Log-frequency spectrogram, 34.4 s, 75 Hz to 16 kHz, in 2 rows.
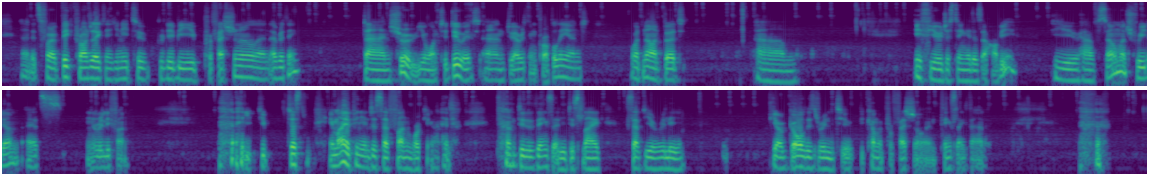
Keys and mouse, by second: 2.1 Tab, 2.1-6.0 typing, 2.6-4.9 right drag, 4.4 Tab, 4.6 Tab, 6.4 Tab, 7.2 Tab, 8.4 Tab, 8.9 Tab, 10.5 click, 10.7 g, 13.0-15.4 drag, 15.9 e, 16.7 e, 18.4-21.1 typing, 22.9 g, 23.6 r, 24.4 r, 24.9 g, 27.8 f, 29.0 Tab, 29.9 Tab, 32.0 b, 33.1-34.3 typing.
